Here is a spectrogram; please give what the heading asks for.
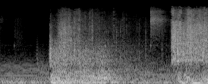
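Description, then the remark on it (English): A wooden door is kicked in with a sudden loud crash and a burst of splintering, cracking wood, followed moments later by a second heavy smash. No one speaks. “The sound of wood splintering, a door being kicked in, lights in our faces, and incoherent screaming.”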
